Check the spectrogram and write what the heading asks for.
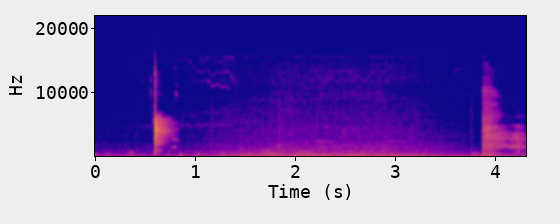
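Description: A single sharp click about half a second in, then a low, steady rumbling noise.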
